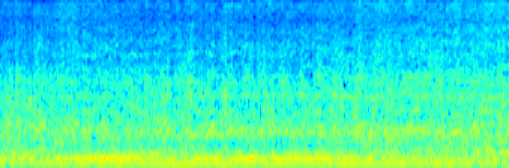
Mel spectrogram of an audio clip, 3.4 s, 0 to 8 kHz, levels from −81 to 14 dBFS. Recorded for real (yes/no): no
